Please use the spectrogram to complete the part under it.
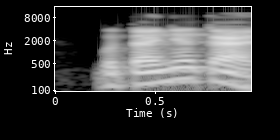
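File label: "bertanyakan", Malay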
